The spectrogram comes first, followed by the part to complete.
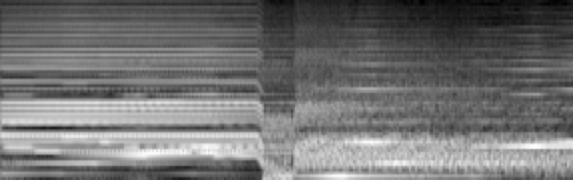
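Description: DIN Is Noise microtonal software synthesizer played live: a bright held chord of many steady tones for about two seconds, then a quick downward swoop and a sudden change to a noisier, grainy texture over a low held note.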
